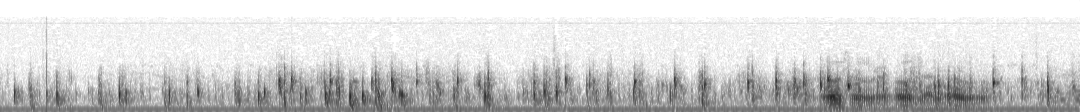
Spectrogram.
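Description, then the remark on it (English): Many horses' hooves clip-clop steadily at once, a dense, overlapping patter of strikes that continues the whole time at moderate volume, like a group riding past; the riders are a posse passing through trees. “You hear something. I do too now. I would like several horses.”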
